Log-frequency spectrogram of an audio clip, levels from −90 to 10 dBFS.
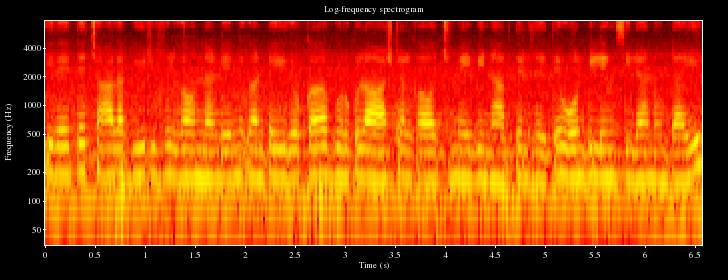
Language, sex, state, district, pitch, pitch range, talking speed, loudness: Telugu, female, Andhra Pradesh, Guntur, 175 Hz, 165-180 Hz, 190 wpm, -24 LUFS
